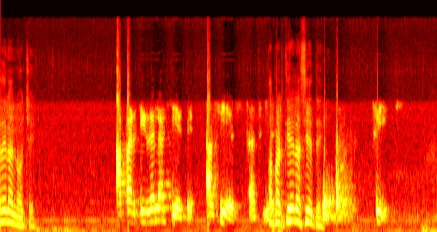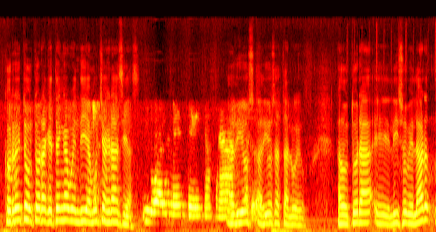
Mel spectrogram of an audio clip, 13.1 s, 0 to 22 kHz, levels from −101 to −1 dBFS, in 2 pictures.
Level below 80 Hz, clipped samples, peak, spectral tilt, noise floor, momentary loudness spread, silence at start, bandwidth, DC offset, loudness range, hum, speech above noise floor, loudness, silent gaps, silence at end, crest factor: -42 dBFS; under 0.1%; 0 dBFS; -6.5 dB/octave; -42 dBFS; 9 LU; 0 s; 15 kHz; under 0.1%; 4 LU; none; 26 dB; -17 LUFS; none; 0 s; 16 dB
